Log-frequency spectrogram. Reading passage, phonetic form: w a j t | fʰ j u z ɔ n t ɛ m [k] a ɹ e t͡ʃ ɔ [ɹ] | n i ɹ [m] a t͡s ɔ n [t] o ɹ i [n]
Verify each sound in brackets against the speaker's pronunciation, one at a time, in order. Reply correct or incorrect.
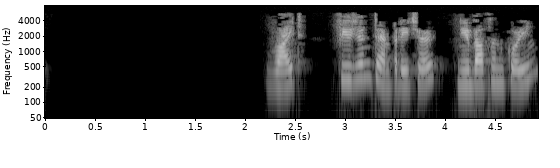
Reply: incorrect, correct, incorrect, incorrect, correct

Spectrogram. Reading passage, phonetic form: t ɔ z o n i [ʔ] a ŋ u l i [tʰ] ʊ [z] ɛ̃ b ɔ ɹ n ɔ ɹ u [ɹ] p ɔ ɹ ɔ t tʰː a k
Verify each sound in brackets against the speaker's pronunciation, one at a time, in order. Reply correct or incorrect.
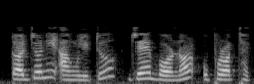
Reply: correct, incorrect, correct, incorrect

